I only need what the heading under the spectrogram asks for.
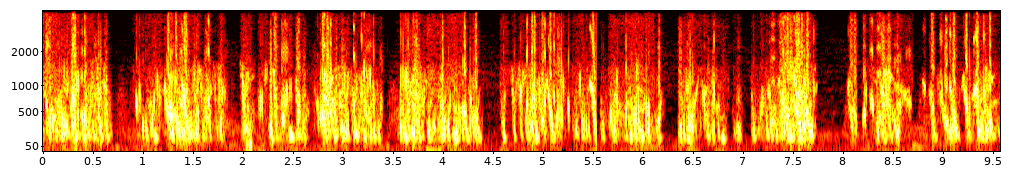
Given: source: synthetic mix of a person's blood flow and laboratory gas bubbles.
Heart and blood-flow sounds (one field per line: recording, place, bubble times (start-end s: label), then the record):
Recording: Doppler ultrasound of blood flow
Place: subclavian vein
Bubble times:
0.00-0.70 s: bubbles
0.90-1.82 s: bubbles
1.97-2.67 s: bubbles
2.71-3.40 s: bubbles
3.53-4.40 s: bubbles
4.57-5.54 s: bubbles
5.57-6.21 s: bubbles
6.35-6.86 s: bubbles
6.89-7.00 s: bubbles
7.07-7.75 s: bubbles
8.04-8.15 s: bubbles
8.17-8.70 s: bubbles
8.79-9.58 s: bubbles
From the record:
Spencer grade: 4 (maximum detectable bubble signal sounding continuously throughout systole and diastole of every cardiac period, and overriding the amplitude of the normal cardiac signals)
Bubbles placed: anywhere in the cardiac cycle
